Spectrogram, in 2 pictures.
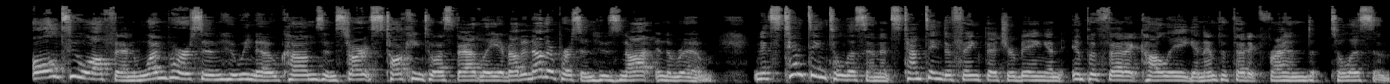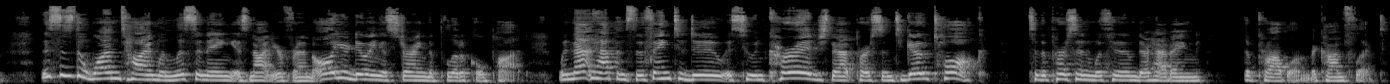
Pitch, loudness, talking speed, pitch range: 205 Hz, -21 LUFS, 190 wpm, 190-245 Hz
